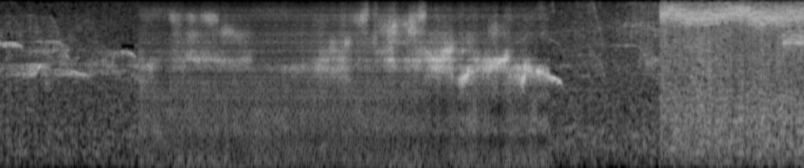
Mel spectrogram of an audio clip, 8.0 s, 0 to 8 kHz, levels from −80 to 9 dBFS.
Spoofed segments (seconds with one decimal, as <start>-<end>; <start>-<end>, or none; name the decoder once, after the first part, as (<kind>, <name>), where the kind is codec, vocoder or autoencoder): 1.4-5.5 (codec, ZipCodec)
